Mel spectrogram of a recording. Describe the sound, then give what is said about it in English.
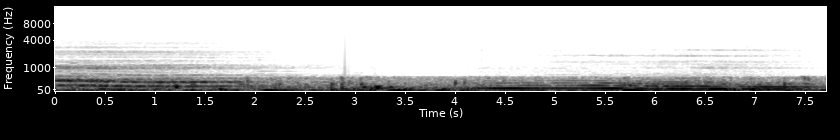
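Humpback whale song: long, low, mournful moans and sustained tonal calls rising and falling over a deep underwater rumble, continuous and fairly loud, with no voices present. “that's a humpback whale, known across the world, and at least in Star Trek the universe, for their complex, mournful, low-pitched songs”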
